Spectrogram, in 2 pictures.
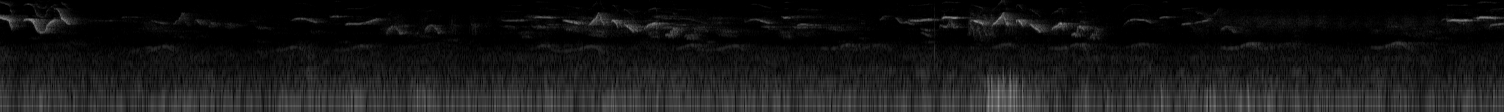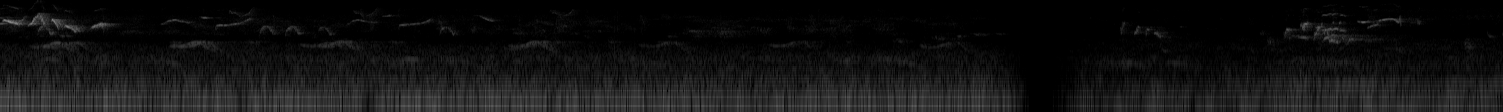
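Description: Wild birds chirping and twittering, with louder bursts of song a few times. Underneath, a lower short rising note repeats about once a second, and a low steady rumble runs throughout.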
